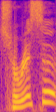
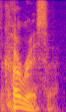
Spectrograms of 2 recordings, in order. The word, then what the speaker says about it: Carissa: Wait, is it Charissa or Carissa? What is it? Carissa. Yeah.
